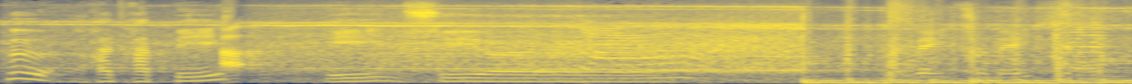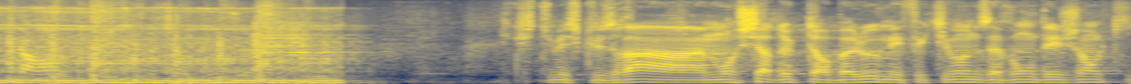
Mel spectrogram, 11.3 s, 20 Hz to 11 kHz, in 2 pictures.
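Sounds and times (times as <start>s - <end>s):
speech: 0.0s - 3.4s, 4.6s - 6.2s, 8.4s - 11.2s
deep rumbling layers: 0.0s - 7.5s
loud jet airplane roar with a high whine: 0.0s - 7.6s
pulsing bursts: 0.0s - 7.6s.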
